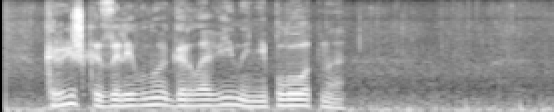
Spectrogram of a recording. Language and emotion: Russian, angry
